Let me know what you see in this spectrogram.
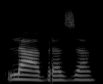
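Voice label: "lavras", female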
